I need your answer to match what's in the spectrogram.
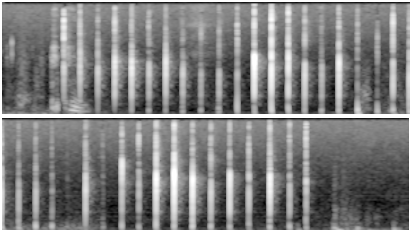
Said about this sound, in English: I tried to do little claps. One more time, clap. One more time.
